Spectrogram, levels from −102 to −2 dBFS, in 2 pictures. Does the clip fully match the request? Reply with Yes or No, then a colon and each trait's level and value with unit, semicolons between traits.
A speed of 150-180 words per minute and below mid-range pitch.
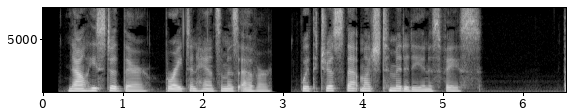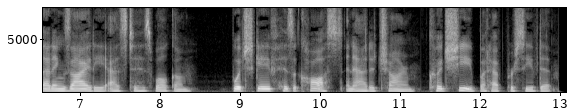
No: average, 165 wpm; medium, 165 Hz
